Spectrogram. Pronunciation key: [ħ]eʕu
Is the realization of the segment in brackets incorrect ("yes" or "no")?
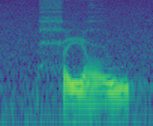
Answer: no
